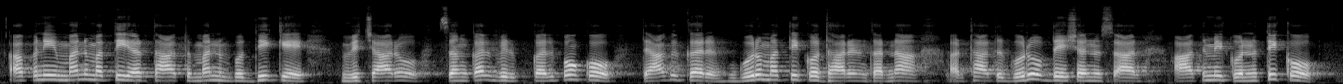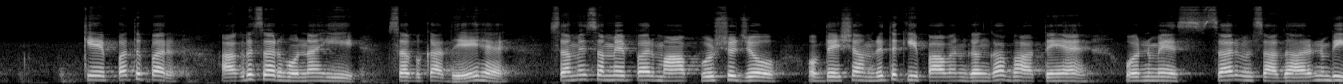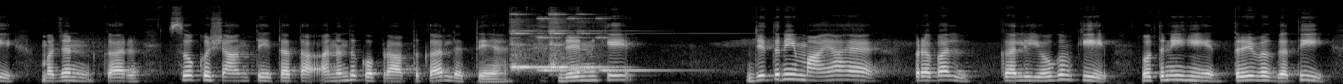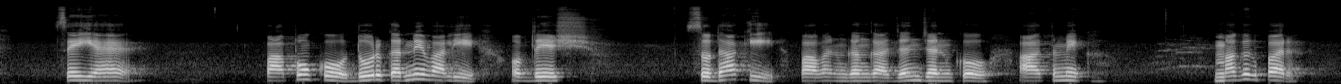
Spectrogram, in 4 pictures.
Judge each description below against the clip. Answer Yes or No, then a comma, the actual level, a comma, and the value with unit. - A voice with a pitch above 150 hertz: Yes, medium, 185 Hz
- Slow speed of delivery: Yes, slow, 95 wpm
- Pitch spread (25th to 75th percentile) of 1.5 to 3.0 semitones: No, average, 3.6 semitones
